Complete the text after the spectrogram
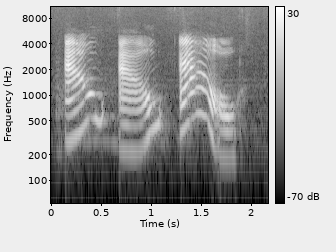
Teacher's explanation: A diphthong is when we have 2 vowels like O and U, and they come together so fast they make 1 syllable. Because sometimes kids think OU makes 2 syllables.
